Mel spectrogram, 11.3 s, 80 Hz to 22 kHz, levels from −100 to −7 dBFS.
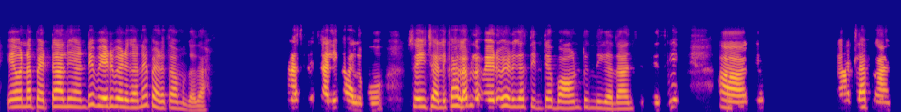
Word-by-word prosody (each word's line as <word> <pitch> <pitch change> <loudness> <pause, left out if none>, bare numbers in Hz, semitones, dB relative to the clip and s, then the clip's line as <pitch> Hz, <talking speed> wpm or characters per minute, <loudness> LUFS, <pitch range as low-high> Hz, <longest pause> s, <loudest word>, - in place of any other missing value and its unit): ఏమన్నా 275 +1 +2
పెట్టాలి 280 +2 +2
అంటే 260 +7 -4
వేడి 295 0 +6
వేడిగానే 255 +2 +1
పెడతాము 230 -5 -3
కదా! 150 +1 -8 1.0
ప్లస్ 250 0 +2 0.2
చలికాలము. 215 - +1 0.4
సో - - -14
ఈ - - 0
చలికాలంలో 275 +3 +2
వేడి 255 +2 +5
వేడిగా 275 -3 +1
తింటే 265 0 -6
బాగుంటుంది 230 +1 -3
కదా 205 0 -2
అని 210 +1 -12
చెప్పేసి 425 +2 -15 0.7
ఆహ్, 225 -2 +6
అట్లా - - -18 0.9
అట్లా 260 0 0
ప్లాన్ 215 -2 +1
255 Hz, 120 wpm, -25 LUFS, 230-280 Hz, 1.0 s, వేడి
